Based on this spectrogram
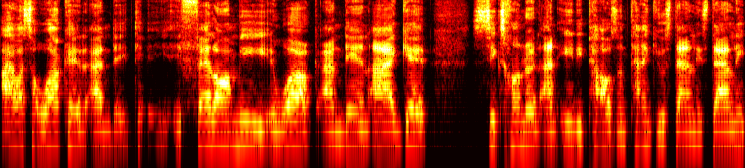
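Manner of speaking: put-on Spanish-accented English throughout. Acting out a lawyer commercial testimonial: Spanish accent.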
